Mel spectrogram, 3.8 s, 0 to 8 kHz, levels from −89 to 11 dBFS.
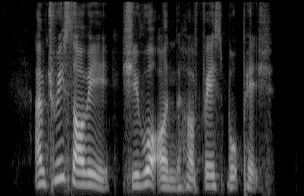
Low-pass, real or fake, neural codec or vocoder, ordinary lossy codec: none; fake; codec, 16 kHz, 4.8 kbps, FACodec; none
